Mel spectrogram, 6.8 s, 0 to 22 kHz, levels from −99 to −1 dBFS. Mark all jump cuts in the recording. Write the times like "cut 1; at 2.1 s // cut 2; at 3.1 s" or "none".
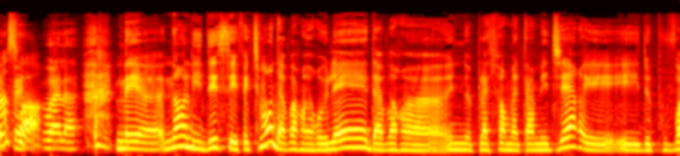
none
